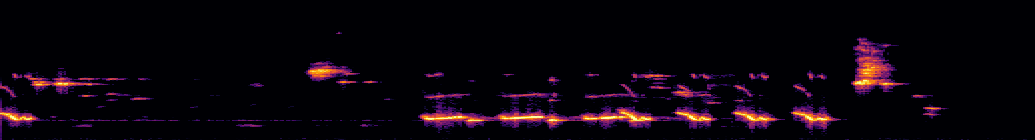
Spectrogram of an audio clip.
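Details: Tufted titmouse song: a run of about eight rapid, whistled down-slurred notes repeated steadily, preceded by a few thin high calls and ending with a sharp high note.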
